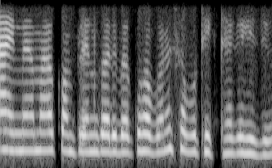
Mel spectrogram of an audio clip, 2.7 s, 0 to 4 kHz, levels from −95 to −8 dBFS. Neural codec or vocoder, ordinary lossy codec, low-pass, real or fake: none; Opus, 64 kbps; 3.6 kHz; real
